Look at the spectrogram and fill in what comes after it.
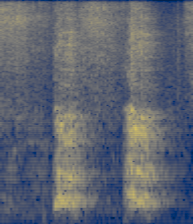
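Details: Indoors, young English mastiff Dozer, aged seven months, is chasing a remote control buggy car. He lets out two booming barks about three quarters of a second apart against a quiet room.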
